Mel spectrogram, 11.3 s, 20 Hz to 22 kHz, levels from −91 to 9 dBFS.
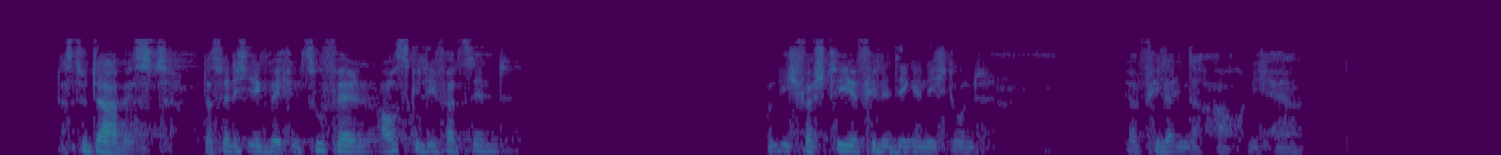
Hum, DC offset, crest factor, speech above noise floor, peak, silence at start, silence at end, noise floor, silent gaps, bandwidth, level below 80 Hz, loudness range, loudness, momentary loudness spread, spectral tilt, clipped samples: none; under 0.1%; 26 dB; over 33 dB; -34 dBFS; 0.45 s; 1.5 s; under -90 dBFS; 3.90-5.75 s, 7.91-8.43 s; 7.6 kHz; under -90 dBFS; 10 LU; -56 LUFS; 14 LU; -2 dB/octave; under 0.1%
